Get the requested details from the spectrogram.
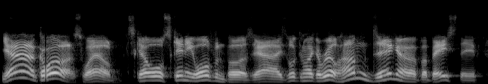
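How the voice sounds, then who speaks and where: A man playing an excitable old-time farmer on a comedic 1920s-style radio parody, rambling with folksy exclamations. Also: on the high side, a little fast. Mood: frantic. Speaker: co-host playing a hapless farmer.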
